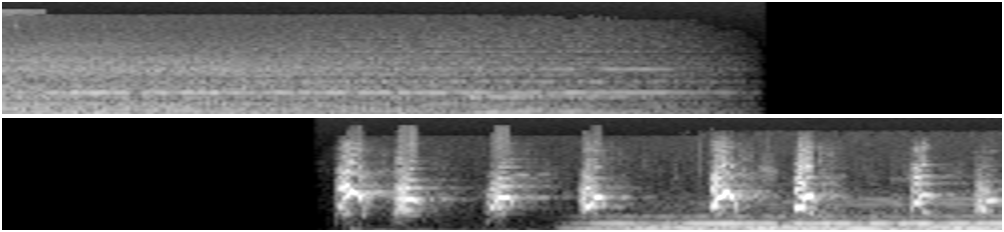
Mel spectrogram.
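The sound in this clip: A dog barking joyfully with a quick run of short, high, yelping barks after a stretch of silence, soon joined by a low, steady droning sound.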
